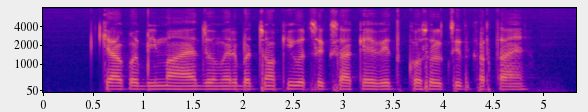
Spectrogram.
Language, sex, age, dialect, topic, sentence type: Hindi, male, 46-50, Marwari Dhudhari, banking, question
